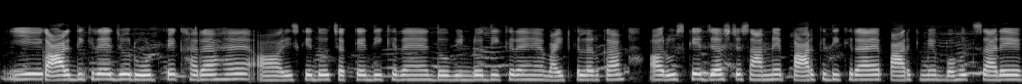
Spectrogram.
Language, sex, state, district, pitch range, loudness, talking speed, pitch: Hindi, female, Bihar, Jamui, 215-230 Hz, -15 LUFS, 225 wpm, 220 Hz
